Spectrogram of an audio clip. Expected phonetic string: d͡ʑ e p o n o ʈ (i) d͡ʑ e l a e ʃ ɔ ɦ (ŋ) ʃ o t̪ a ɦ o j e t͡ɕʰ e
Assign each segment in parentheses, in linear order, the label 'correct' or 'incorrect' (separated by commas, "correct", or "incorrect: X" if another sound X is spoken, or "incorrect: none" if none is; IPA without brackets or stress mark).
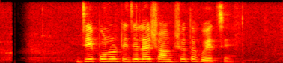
correct, correct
